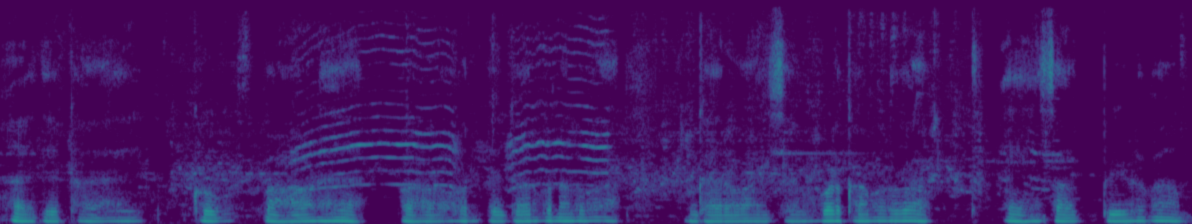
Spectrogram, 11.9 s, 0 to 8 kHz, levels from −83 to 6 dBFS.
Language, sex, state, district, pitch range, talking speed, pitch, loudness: Hindi, male, Uttar Pradesh, Deoria, 115-125 Hz, 90 wpm, 120 Hz, -43 LUFS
